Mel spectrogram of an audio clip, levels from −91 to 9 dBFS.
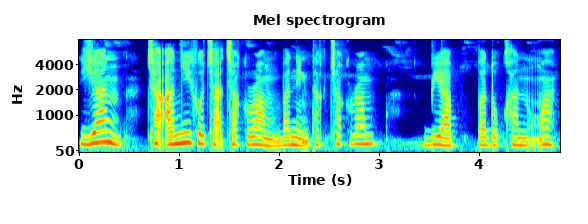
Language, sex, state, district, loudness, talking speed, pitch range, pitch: Garo, female, Meghalaya, North Garo Hills, -17 LUFS, 110 wpm, 205-235 Hz, 220 Hz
